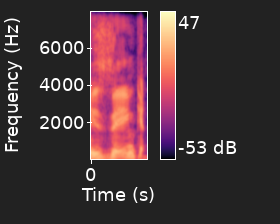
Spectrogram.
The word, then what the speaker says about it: Szink: At Szink Big on deal, Twitter. That's not Szink. Zinc, like the mineral. It's Yeah. pronounced that way, but it's SZINK.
